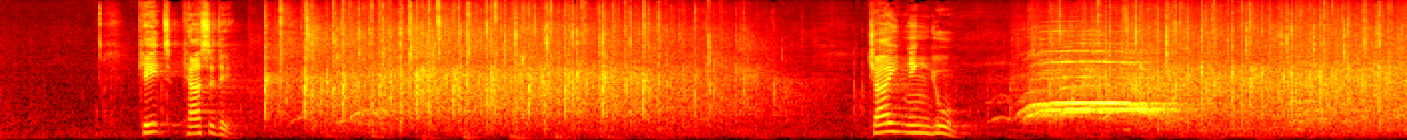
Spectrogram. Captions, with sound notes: Kate Cassidy. (APPLAUSE) Chai Ningyu. (APPLAUSE)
